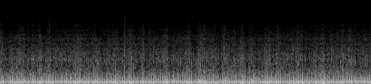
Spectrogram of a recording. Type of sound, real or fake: fake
